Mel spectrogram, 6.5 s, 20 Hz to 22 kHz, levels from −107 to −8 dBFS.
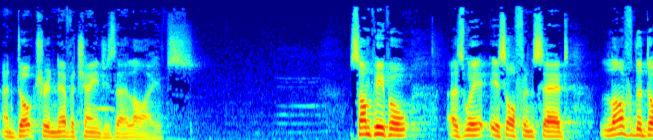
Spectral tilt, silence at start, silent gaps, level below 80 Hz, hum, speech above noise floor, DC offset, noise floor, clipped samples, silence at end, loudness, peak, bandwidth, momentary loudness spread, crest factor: -6 dB/octave; 0 s; none; -62 dBFS; none; 48 dB; under 0.1%; -75 dBFS; under 0.1%; 0 s; -28 LUFS; -8 dBFS; 17.5 kHz; 17 LU; 20 dB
